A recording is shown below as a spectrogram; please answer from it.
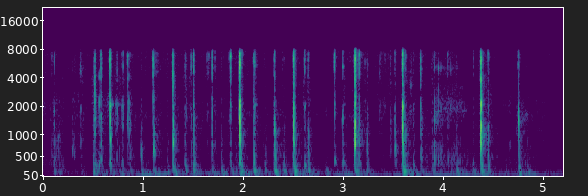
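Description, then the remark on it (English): Rapid keystrokes clatter on a small keyboard, a steady burst of sharp clicks at an uneven rhythm, fairly quiet, with no talking. “With that little keyboard typing.”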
